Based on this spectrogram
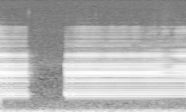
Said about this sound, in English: Everybody's playing the ringtones. What's going on?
